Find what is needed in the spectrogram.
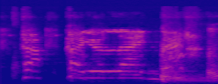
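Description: K-pop dance track playing, its sung vocal line to the fore, dropping out briefly just at the start before the singing resumes.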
